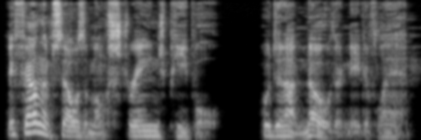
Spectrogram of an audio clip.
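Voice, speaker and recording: Husky, animated male storybook narrator. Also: fairly low pitch, moderate pace. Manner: dramatic, expressive storytelling. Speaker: audiobook reader. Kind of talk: scripted fairy tale narration.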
